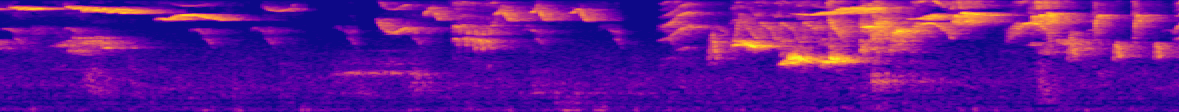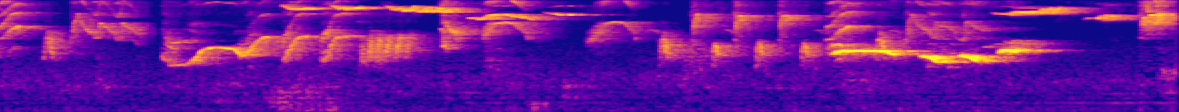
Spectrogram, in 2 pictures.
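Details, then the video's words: Morning song of an Orange-headed thrush in gacor teler style, a long unbroken stream of mixed chattering, trilled and whistled phrases jumping between mid and very high pitches, with only brief gaps. "Burung Anis Merah gacor teler dipagi hari"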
